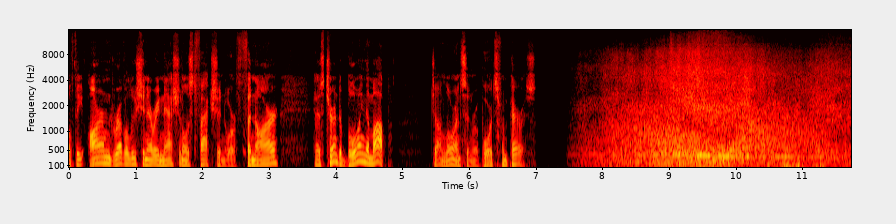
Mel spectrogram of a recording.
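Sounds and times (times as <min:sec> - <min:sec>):
speech: 0:00.0 - 0:07.8
car engine humming while slowing to enter a village: 0:07.5 - 0:11.7.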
